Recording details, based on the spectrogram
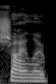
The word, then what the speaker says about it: Siloam: So the spelling is S-I-L-O-A-M. – Oh. – But pronounced Shiloh Presbyterian.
